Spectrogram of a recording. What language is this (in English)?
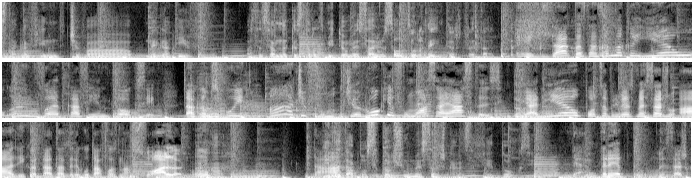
Romanian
